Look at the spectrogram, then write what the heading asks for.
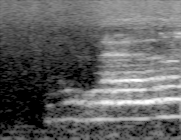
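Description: A single short cat meow, faint at first and rising into a clear tonal call lasting under a second.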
